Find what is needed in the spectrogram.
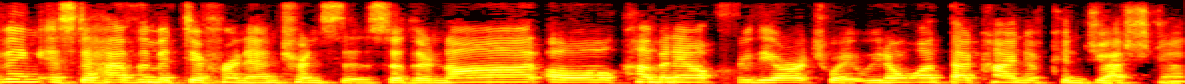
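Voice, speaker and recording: The sound is dry and close with no echo as a woman speaks at medium pitch in a bright, sharp tone, her intonation fairly even. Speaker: school administrator. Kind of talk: staff meeting presentation.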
